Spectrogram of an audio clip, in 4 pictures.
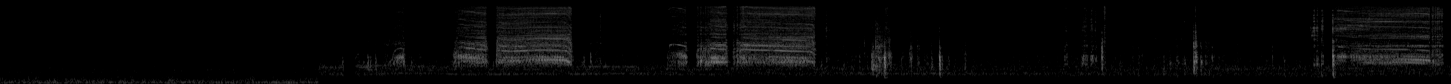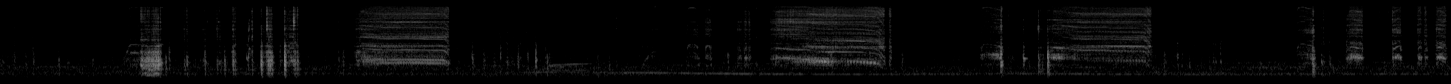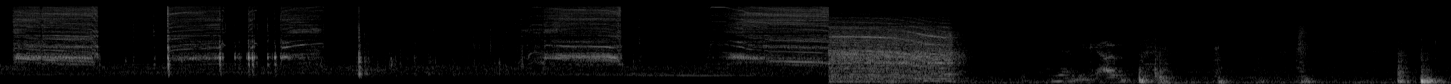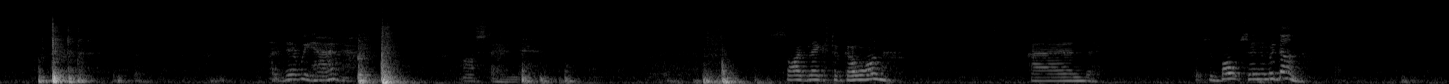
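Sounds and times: cordless drill driving screws: 3.8 - 5.8, 6.7 - 8.2, 13.2 - 14.5, 17.2 - 19.1, 20.9 - 23.5, 24.3 - 26.2, 27.5 - 30.1, 30.7 - 32.3, 34.0 - 35.5, 36.1 - 38.8.

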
